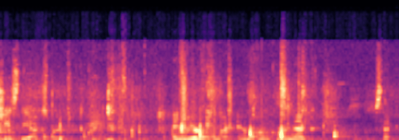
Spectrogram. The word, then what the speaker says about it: Anton Korinek: And you're Anton Korinek. Is that pronounced your name right?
